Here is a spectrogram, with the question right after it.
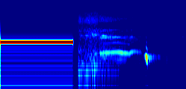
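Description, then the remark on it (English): A loud, steady censor bleep holds for about a second and cuts off abruptly, followed by a brief drawn-out groaning vocal sound that trails away into silence. “We're going to beep it.”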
